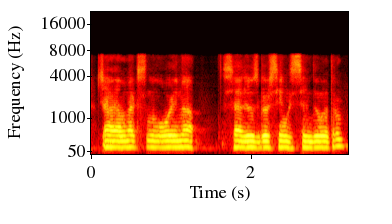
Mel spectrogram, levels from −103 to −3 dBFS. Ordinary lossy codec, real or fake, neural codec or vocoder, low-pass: none; fake; codec, 16 kHz, 2 kbps, FreqCodec, smaller model; 7.2 kHz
